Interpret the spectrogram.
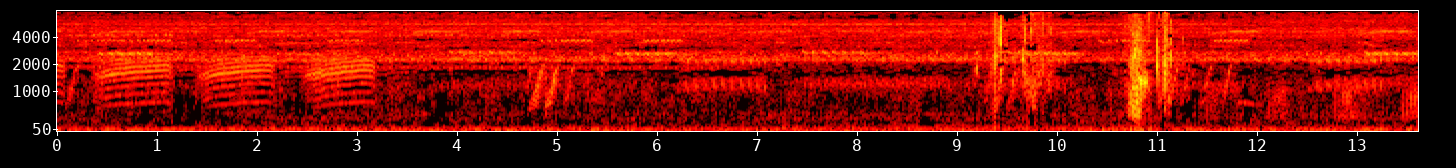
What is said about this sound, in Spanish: La rana verde de ojos rojos.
